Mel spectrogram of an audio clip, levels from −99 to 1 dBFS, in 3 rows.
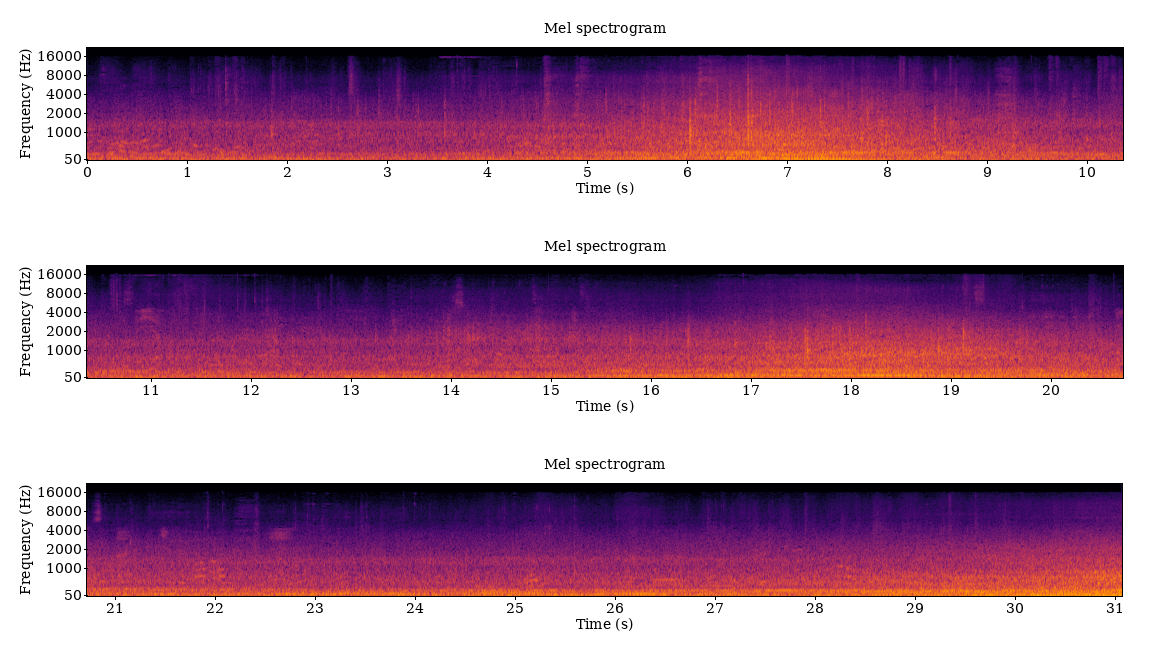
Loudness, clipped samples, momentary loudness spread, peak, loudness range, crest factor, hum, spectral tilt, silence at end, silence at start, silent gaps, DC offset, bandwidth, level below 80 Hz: -32 LUFS; under 0.1%; 13 LU; -6 dBFS; 10 LU; 22 dB; none; -7 dB/octave; 0 s; 0 s; none; under 0.1%; 16 kHz; -36 dBFS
